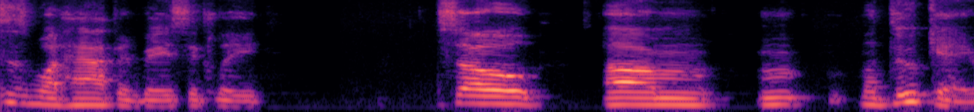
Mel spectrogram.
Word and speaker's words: Madueke: So Maduke, right? That's how you pronounce his name, right? Madueke.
